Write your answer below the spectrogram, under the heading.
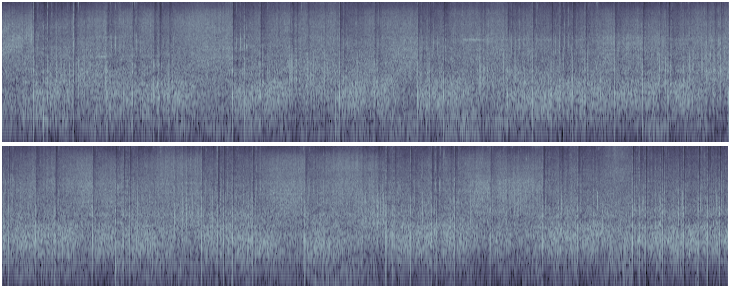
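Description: Aerial fireworks going off in a dense, continuous barrage of bangs and crackling, with no pause.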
